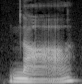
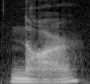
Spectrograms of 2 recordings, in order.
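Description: First: The word ends in a plain vowel. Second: The word ends with an r sound. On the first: "It's pronounced na" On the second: "there's a hidden r if you want to add it. So I usually say nar"

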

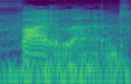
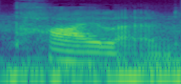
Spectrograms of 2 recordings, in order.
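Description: First: It begins with a hissing 'th' sound as in 'thin'. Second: It begins with a tongue-on-teeth 't' and a puff of air. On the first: "he produced a voiceless dental fricative instead" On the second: "that is a dental stop. So it's not a dental fricative, it's a dental stop, and it's aspirated"

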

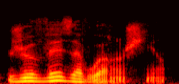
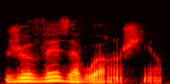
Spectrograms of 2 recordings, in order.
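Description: First: A z sound joins vais to avoir. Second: A z sound joins vais to avoir.

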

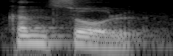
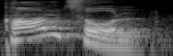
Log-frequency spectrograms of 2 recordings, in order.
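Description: First: The first syllable sounds like 'kun'. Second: The first syllable sounds like 'kon'. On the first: "ಅಲ್ಲಿ ಕನ್" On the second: "ಇಲ್ಲಿ ಕಾನ್"

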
